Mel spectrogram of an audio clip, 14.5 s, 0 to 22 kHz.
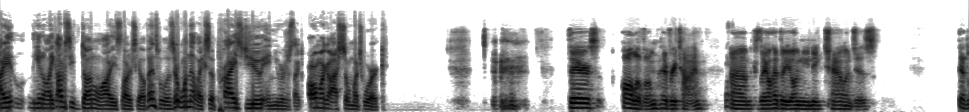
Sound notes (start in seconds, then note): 11.5 laughs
